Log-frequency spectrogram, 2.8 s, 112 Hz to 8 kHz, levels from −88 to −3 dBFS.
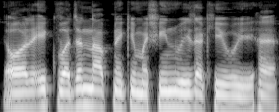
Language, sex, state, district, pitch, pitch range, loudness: Hindi, male, Rajasthan, Jaipur, 120 Hz, 110-125 Hz, -14 LUFS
